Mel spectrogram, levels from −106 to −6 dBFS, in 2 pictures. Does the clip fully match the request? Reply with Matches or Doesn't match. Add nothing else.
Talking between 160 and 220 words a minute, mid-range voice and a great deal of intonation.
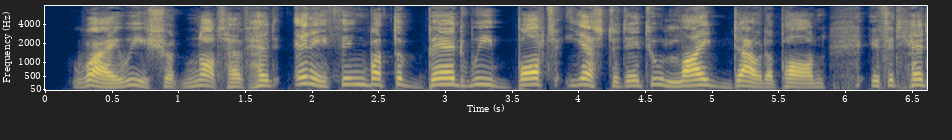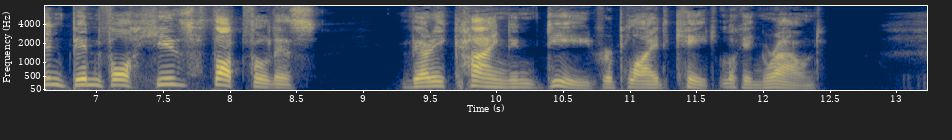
Doesn't match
